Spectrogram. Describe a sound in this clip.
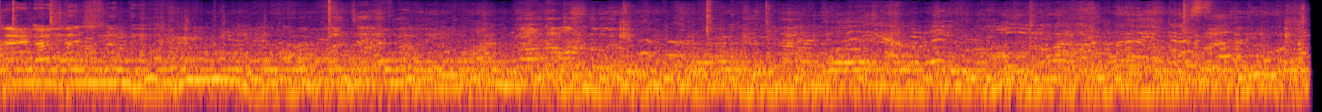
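A crowd chatters and calls out over loud noise nearby.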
